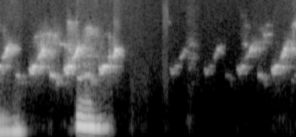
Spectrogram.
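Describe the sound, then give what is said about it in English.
A bird chirps in quick, repeated high tweets throughout, clearer at first and softer toward the end, with a couple of brief human murmurs near the start. “And the bird agrees with me.”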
